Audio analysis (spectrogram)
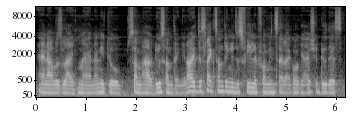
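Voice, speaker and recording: A man from India casually hosting a livestream, chatting loosely with viewers, sometimes dropping to soft whispers. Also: mid-range voice, flat delivery, fast, a little hiss or hum. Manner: rambling, shifts to soft whispers near sleeping baby. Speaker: livestream host.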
